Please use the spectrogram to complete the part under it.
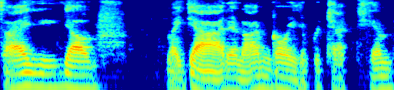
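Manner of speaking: very low, slow dog voice. Speaking for the pet dog Hunter who checks on a guest: voicing the dog. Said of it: "He says".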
